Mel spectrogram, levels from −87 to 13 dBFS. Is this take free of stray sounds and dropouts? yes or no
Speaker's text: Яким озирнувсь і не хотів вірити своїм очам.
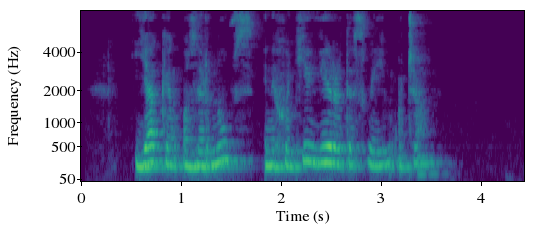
yes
